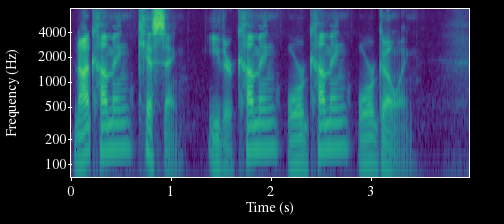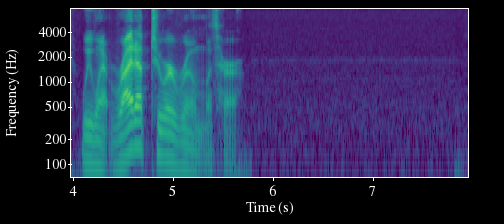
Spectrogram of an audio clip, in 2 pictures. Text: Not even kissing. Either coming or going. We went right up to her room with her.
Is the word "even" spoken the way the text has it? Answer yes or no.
no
